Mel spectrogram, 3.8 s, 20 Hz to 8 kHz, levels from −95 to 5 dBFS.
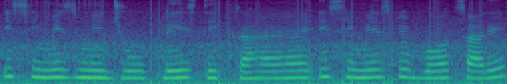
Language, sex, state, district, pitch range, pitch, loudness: Hindi, female, Uttar Pradesh, Gorakhpur, 245-275 Hz, 255 Hz, -31 LUFS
